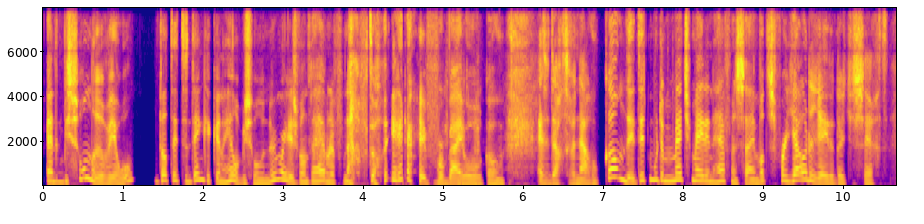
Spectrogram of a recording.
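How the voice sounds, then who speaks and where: A woman hosting a late-night radio interview in a studio, asking her guest questions in a conversational, gently probing way. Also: medium pitch, big pitch swings, quick pace, no room sound. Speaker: radio host. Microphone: studio microphone.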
